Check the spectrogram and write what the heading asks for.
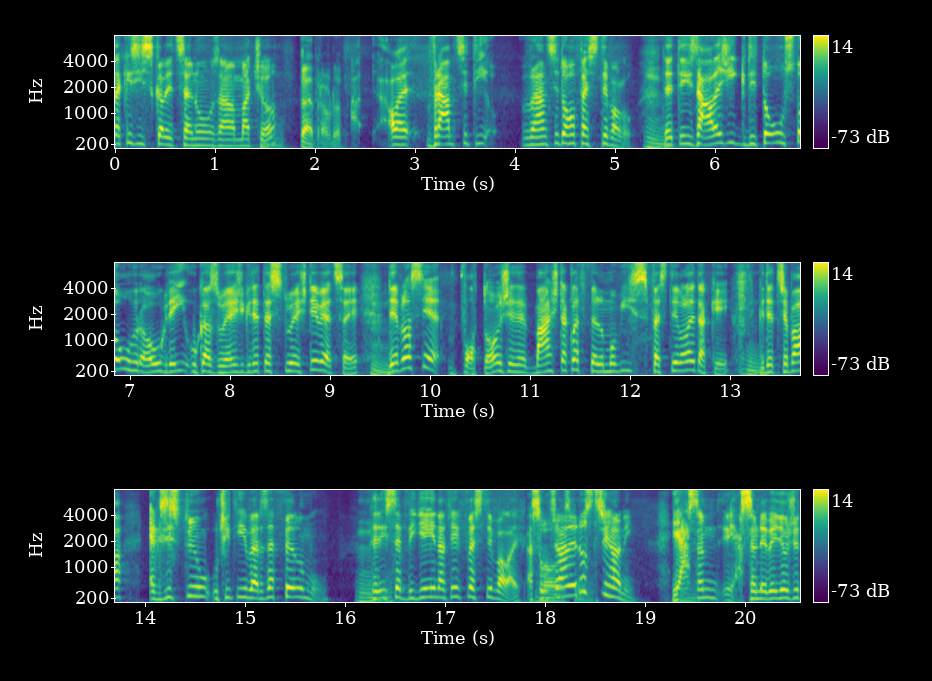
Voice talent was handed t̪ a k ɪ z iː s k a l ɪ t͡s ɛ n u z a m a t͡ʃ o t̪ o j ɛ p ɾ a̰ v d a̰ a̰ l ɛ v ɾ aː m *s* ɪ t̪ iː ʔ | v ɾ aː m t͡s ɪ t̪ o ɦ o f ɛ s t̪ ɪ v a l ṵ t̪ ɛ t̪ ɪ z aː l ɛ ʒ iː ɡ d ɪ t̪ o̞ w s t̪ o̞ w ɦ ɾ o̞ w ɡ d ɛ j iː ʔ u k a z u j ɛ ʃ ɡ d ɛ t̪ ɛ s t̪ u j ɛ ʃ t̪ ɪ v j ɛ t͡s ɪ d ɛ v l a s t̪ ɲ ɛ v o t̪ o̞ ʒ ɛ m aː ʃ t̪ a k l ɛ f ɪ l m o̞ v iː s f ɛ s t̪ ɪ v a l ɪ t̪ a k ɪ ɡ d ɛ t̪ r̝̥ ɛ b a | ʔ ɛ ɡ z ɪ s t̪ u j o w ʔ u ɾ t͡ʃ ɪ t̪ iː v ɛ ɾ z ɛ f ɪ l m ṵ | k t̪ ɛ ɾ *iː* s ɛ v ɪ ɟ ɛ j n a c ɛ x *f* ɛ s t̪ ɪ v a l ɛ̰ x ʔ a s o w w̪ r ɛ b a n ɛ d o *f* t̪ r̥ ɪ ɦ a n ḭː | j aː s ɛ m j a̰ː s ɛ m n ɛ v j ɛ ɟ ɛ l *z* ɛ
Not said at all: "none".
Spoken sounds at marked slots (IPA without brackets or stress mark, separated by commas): t͡s, iː, f, s, ʒ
